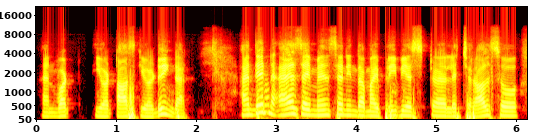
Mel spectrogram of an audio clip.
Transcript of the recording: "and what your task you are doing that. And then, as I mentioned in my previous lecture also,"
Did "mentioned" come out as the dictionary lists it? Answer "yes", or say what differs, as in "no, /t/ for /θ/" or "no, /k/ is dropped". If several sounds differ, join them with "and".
no, /d/ is dropped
